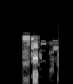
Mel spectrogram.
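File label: FIRE Operations, p25; FIRE OPS 2; wake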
